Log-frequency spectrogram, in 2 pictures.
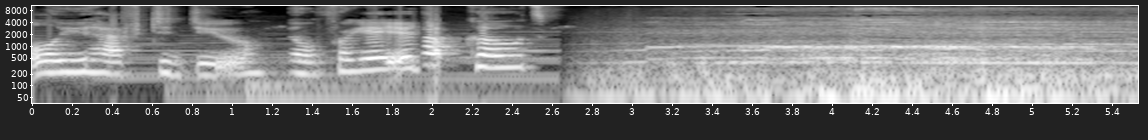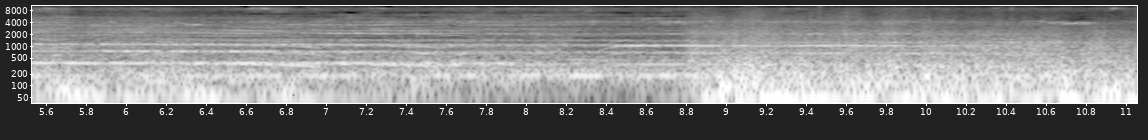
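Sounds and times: ambient music with long held tones: 0.8 - 11.0.

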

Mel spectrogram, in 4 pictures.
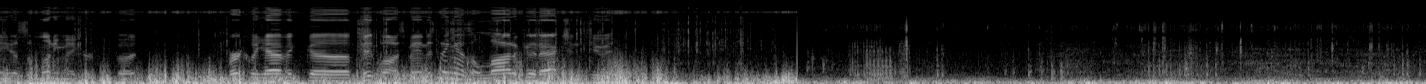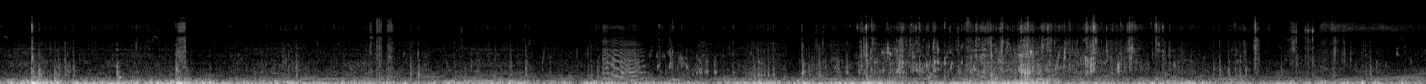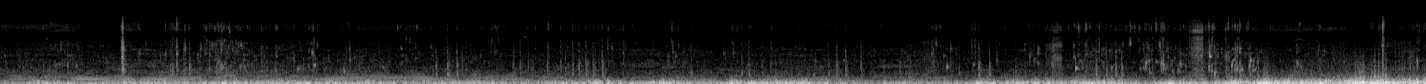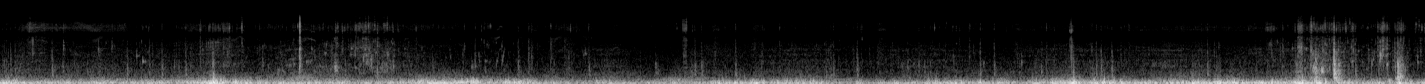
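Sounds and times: low rumble: 0.0 - 57.0
wind buffeting microphone: 0.0 - 57.0
knocks against kayak: 14.0 - 16.2, 55.7 - 57.0
small water splashes: 20.6 - 27.4, 29.6 - 31.8, 38.8 - 41.1, 44.1 - 46.9, 55.4 - 57.0.

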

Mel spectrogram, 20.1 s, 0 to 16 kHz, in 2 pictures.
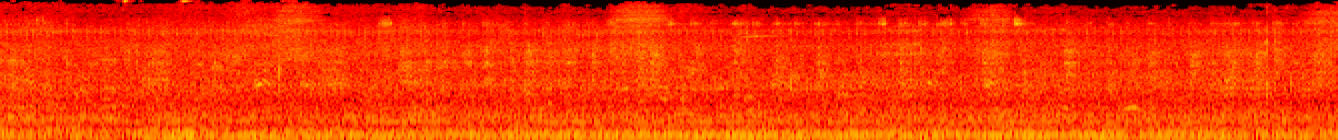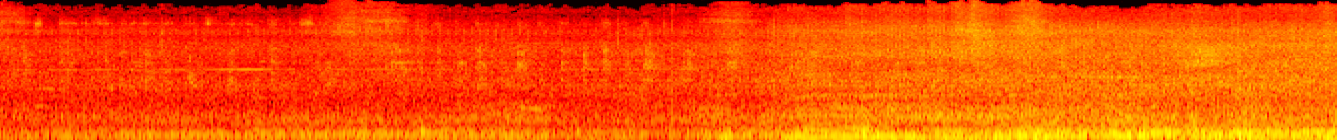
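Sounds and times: car engine heard from cabin: 9.8 - 20.0.

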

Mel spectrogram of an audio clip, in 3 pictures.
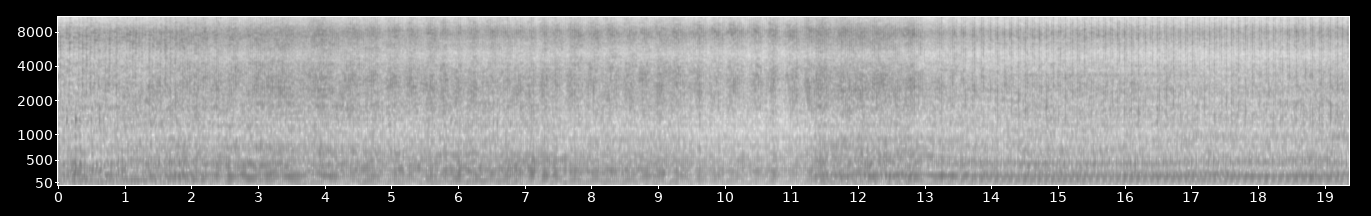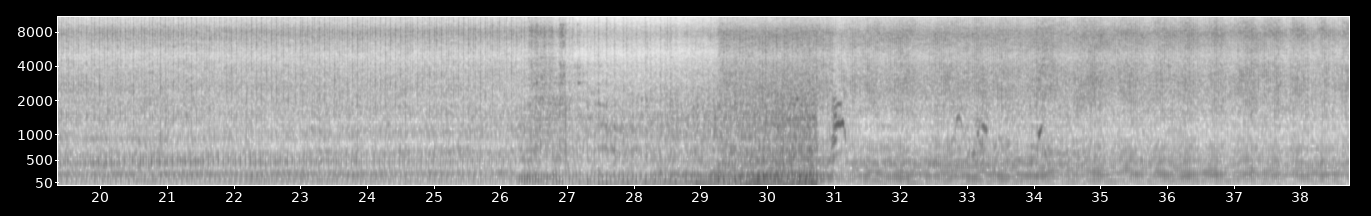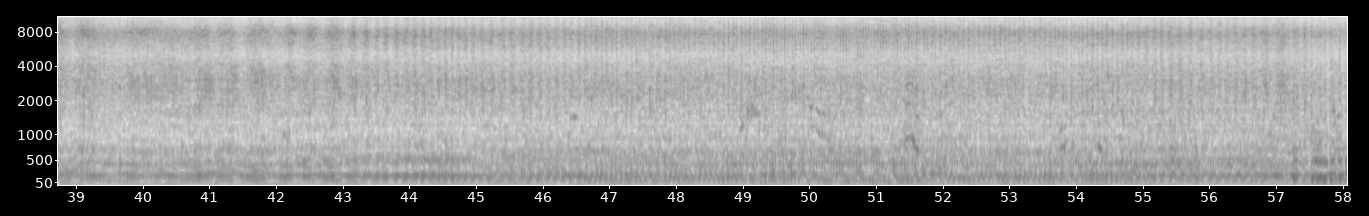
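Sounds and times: small tractor engine under load: 0.0 - 58.0.

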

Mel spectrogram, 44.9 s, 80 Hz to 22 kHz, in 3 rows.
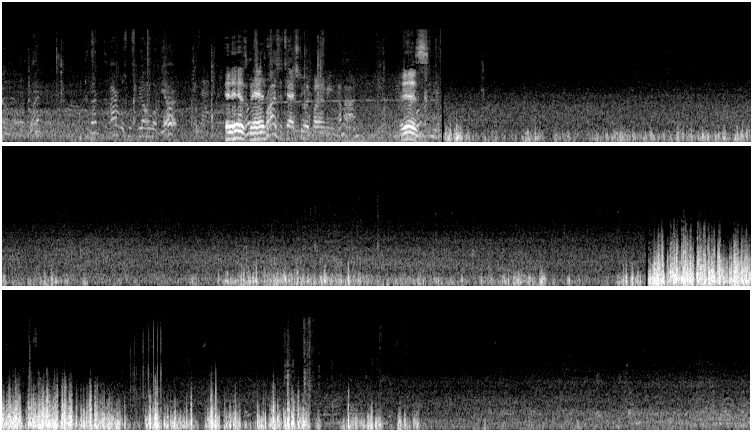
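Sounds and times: wind buffeting microphone: 0.0 - 44.9.

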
